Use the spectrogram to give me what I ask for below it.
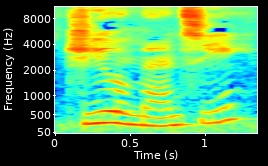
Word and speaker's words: Geomancy: Two moves, Geomancy, that's how you pronounce it.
